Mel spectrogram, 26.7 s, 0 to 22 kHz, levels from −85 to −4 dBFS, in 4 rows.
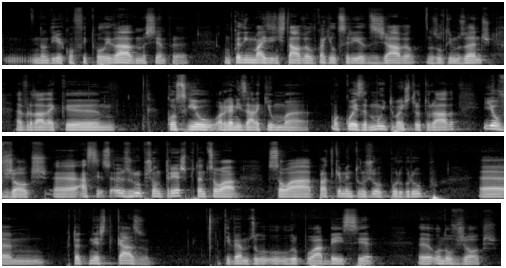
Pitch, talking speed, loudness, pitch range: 115 Hz, 135 wpm, -27 LUFS, 110-125 Hz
